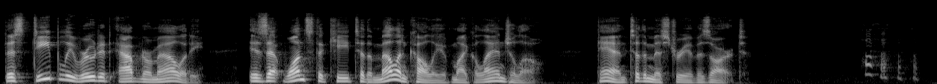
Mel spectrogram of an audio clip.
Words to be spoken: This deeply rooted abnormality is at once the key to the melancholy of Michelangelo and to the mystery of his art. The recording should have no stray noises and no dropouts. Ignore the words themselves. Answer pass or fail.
fail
